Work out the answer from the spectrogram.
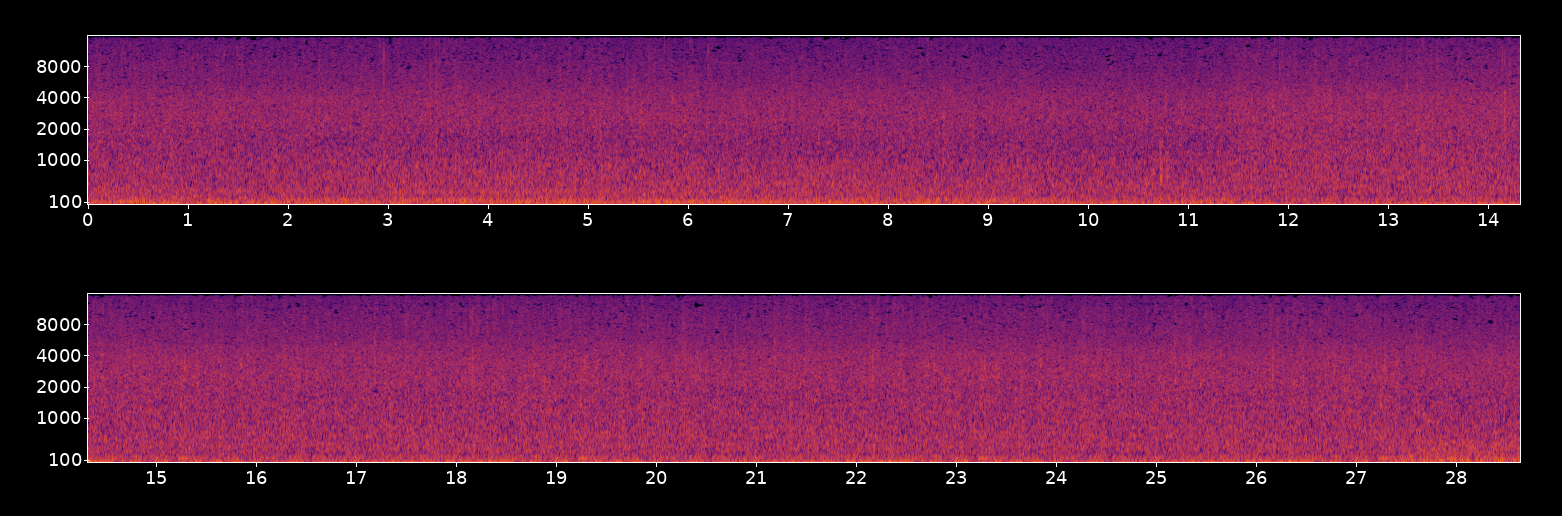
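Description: Steady rain falling, an even hiss with no single drops standing out; it grows slightly brighter about eleven seconds in.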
